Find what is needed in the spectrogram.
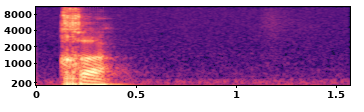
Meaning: grave
- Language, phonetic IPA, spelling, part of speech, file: Kabardian, [q͡χa], кхъэ, noun, Qkhaa.ogg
